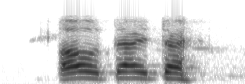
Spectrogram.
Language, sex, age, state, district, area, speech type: Manipuri, male, 45-60, Manipur, Kangpokpi, urban, conversation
